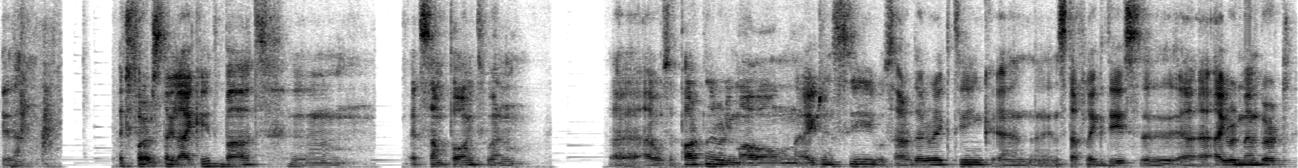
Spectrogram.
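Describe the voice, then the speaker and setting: Man, 40s, Polish accent, very low voice, easygoing, searching for words, echoey room. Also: steady tone, measured pace, a little mellow, faint music behind. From Poland. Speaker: guest artist. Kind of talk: casual podcast interview.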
